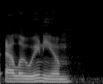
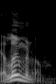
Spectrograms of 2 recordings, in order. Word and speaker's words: aluminium: So he actually had to show me in the store what he was looking for, because I didn't know that that's how you pronounced aluminium anywhere other than South Carolina. We say aluminum.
